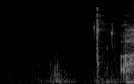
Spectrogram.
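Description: Wet mouth sounds of sipping coffee: a quick slurping sip, then a louder, longer one trailing off at the end, with no talking.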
